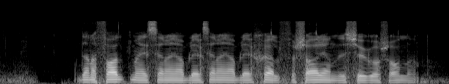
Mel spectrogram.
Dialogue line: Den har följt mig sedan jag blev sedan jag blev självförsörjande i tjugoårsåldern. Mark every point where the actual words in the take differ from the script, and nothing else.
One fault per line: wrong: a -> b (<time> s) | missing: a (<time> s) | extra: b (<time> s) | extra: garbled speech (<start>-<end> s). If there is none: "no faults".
no faults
